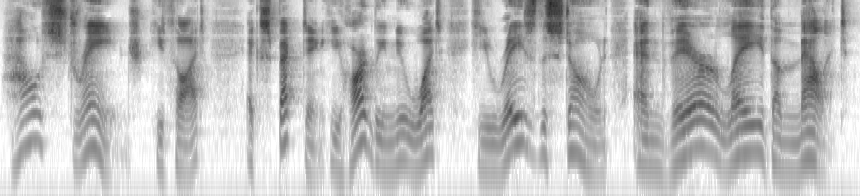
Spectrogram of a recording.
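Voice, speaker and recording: A man reading a fairy tale aloud as an expressive, theatrical storybook narration. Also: medium pitch, slow. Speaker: storyteller, reader of fairy tales.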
